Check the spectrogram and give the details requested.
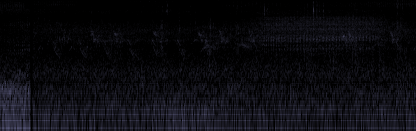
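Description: A low rumbling noise stops abruptly about half a second in, leaving an outdoor background in which a bird gives a quick series of short, falling chirps. Near the end come the first soft hoofbeats of a horse on an arena's sand footing.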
